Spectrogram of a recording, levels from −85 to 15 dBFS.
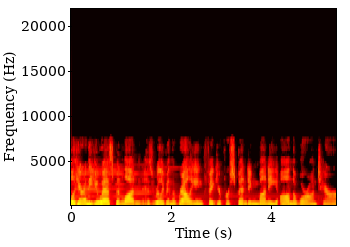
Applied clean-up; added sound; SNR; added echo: classical method log-MMSE.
